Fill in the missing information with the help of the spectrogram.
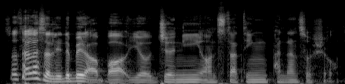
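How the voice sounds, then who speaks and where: A man hosting a podcast, introducing his guest and nudging him along with quick questions and frequent mm-hmms. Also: on the low side, big pitch swings, pushed and bright, clean tone. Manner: encouraging, many short mm-hmms. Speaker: podcast host. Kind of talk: casual podcast interview.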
